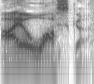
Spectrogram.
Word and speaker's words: ayahuasca: How do you correctly pronounce it? You got it yet? – Ayahuasca. – Okay. And it's this is like 15 different people saying you're a moron. It's pronounced ayahuasca.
